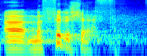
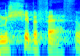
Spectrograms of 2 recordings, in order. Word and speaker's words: Mephibosheth: I think I only did it once in the first service, and I keep going Meshibopheth or whatever.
